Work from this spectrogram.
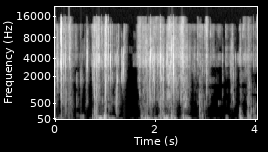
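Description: Fingers squeeze and crinkle the silver foil wrapping of a foil-wrapped soap bar. The result is a bright, irregular run of crackling and crunching with sharp high-pitched crackles, brief pauses, and little low end.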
